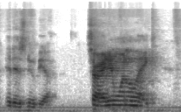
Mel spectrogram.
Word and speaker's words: Nubia: It is Nubia.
